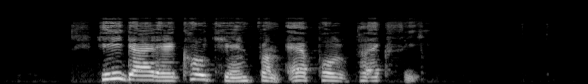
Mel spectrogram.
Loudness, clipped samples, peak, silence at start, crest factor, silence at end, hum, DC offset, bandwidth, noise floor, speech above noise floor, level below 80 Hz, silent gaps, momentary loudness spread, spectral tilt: -16 LUFS; under 0.1%; -2 dBFS; 1 s; 18 dB; 1.7 s; none; under 0.1%; 9.4 kHz; -83 dBFS; 67 dB; -66 dBFS; none; 18 LU; -5.5 dB/octave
